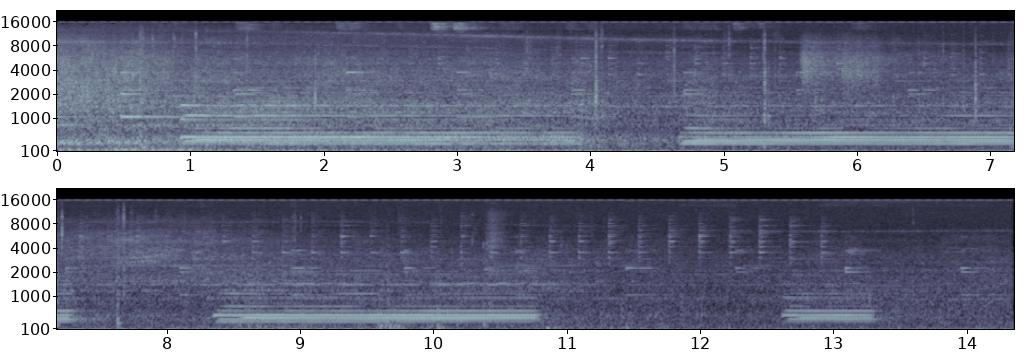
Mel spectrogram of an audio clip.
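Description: A diesel train horn blasts loudly in several long blows.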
